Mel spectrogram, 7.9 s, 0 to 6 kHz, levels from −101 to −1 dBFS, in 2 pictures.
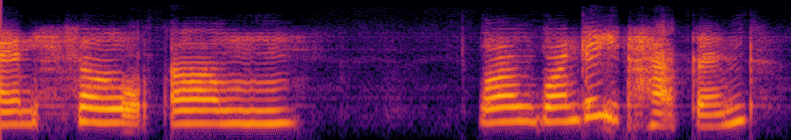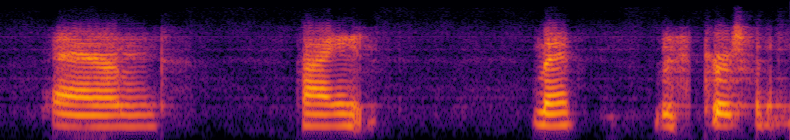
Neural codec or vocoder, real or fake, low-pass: codec, 24 kHz, 1 kbps, SNAC; fake; 5.4 kHz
